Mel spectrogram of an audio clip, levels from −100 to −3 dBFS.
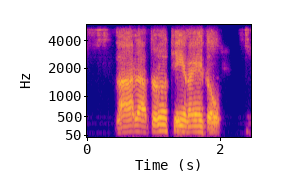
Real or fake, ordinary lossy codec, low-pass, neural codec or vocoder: fake; Opus, 32 kbps; 5.4 kHz; codec, 24 kHz, 0.9 kbps, WavTokenizer, medium music audio release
